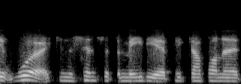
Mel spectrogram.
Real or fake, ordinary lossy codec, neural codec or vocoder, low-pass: real; Opus, 32 kbps; none; 5.4 kHz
